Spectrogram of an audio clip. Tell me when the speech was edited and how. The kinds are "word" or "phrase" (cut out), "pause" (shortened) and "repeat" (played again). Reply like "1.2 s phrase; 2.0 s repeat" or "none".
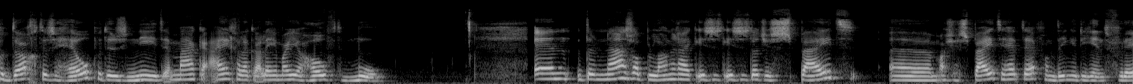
5.3 s pause; 7.2 s repeat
